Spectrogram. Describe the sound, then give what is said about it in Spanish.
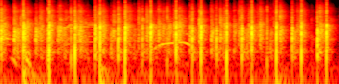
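Applause from a small group: many crisp, sharp hand claps rattle on steadily with an uneven rhythm, fairly loud throughout. “Con un fuerte aplauso para que siga teniendo esa energía.”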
